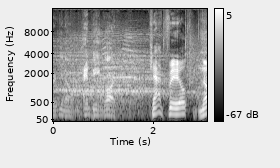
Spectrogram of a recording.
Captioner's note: yelling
